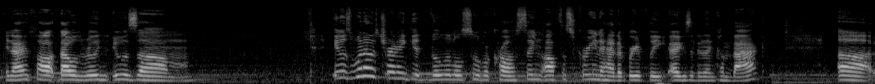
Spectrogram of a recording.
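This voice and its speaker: A woman's voice: mid-range voice, poor audio. A woman hosting a gaming video, stuffed up from allergies, chatting in a rambling way full of fillers and keeping her voice down so as not to wake anyone at home. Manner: talks quietly so as not to wake others. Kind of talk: casual let's-play commentary. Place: room at home at night. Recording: static from a faulty mic.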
